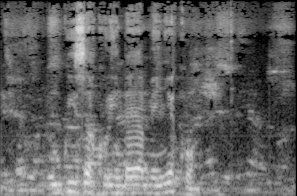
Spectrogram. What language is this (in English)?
Kinyarwanda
